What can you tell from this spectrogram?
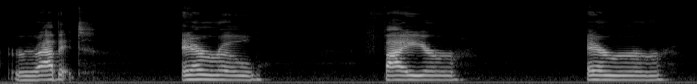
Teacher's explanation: It's mostly back, but there's a little bit of retroflexion, especially as I'm ending words.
